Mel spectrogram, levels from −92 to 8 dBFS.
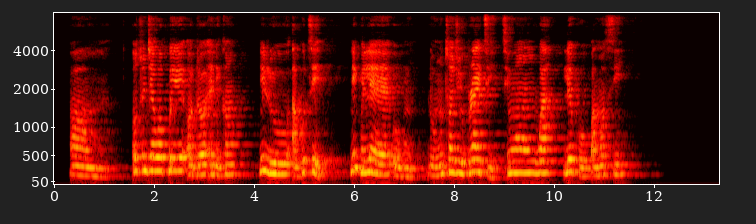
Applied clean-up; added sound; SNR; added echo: none; none; none; reverberation time 0.6 s.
